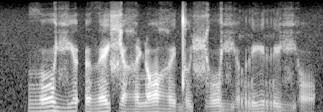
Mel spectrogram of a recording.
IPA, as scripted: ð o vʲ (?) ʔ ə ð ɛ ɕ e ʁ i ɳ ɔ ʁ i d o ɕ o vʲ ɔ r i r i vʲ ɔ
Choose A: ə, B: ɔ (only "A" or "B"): A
